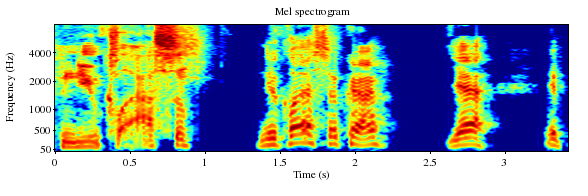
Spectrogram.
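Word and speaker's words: Neue Klasse: German I think it I think it's roughly pronounced like new class new class okay yeah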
